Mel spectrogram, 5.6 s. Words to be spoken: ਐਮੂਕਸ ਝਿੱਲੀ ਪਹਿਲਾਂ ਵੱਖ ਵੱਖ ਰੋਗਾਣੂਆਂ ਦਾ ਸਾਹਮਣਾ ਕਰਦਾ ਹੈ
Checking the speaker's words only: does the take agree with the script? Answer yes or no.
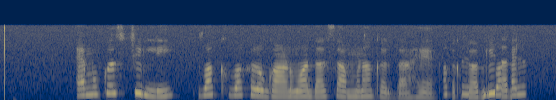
no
